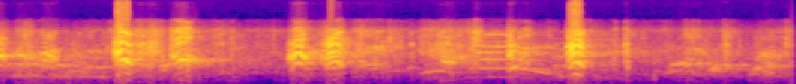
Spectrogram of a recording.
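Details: Presa Canario protection dog during attack training, barking hard in loud, rough bursts separated by short pauses, with a brief strained, tonal growl-like note midway and indistinct background noise throughout.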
